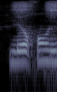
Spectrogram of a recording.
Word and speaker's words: Le Rendu: I'm sure I pronounced it incorrectly. Sophia Le Rendu, but you did There quite you go, good. Rendu. Le Rendu.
